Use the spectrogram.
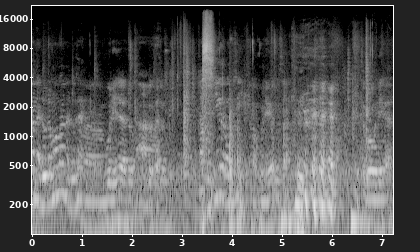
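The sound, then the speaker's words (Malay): People talk throughout while a door is opened midway as someone comes in during a recording: a brief, sharp click of a doorknob turning and the latch releasing, partly masked by the voices. “Sangat profesional lah podcast kita oh, Tengah record orang masuk COD Boleh COD Bunyi dengan bunyi Pintu Tombol pintu semua ada”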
